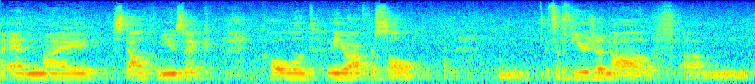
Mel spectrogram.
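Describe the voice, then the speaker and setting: Soft, halting woman, flat mellow voice. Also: on the low side. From Zimbabwe. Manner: soft-spoken, halting, many fillers. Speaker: musician. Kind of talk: casual self-introduction to camera. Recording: roomy, distant mic, faint noise.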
